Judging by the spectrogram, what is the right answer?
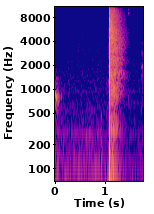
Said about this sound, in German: Was machen wir da? Klatschen, ne?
